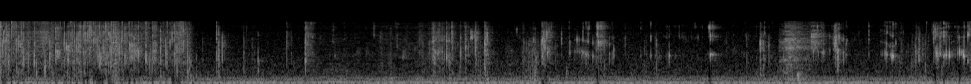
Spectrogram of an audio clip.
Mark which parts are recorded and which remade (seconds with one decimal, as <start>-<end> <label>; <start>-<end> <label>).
0.0-3.1 recorded; 3.1-4.4 remade; 4.4-9.7 recorded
